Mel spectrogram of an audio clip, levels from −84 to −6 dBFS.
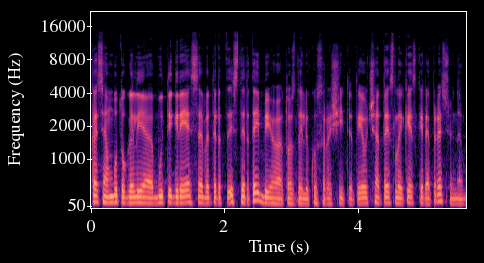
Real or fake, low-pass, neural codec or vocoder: real; 14.4 kHz; none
